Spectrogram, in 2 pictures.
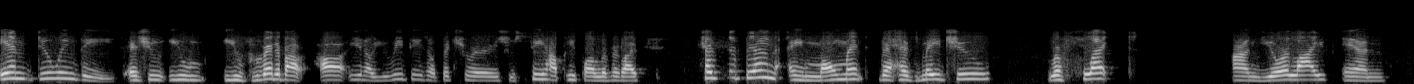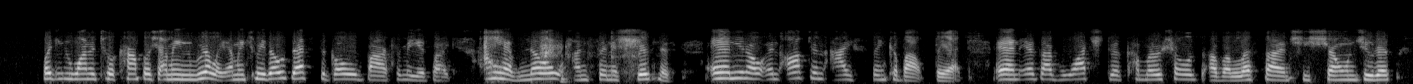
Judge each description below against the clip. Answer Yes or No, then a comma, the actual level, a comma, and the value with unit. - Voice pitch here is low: No, high, 225 Hz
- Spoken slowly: No, average, 180 wpm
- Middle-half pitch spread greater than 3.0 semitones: Yes, average, 3.7 semitones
